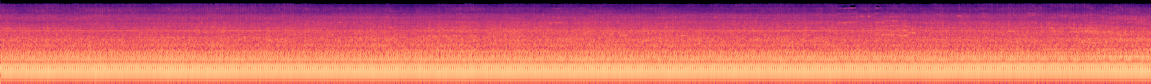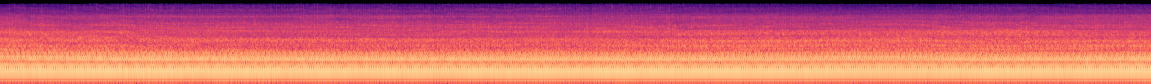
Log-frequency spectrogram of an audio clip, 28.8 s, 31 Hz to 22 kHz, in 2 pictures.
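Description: Oliver 1655 tractor's diesel engine running steadily under load while pulling a cultimulcher, heard close up from the operator's seat.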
